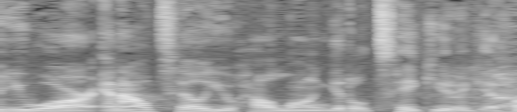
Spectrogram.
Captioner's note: laughter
